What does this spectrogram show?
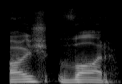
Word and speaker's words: Ajvar: And for the chatters correcting me on the pronunciation, I don't give a fuck. That's how you say it in Turkish. Ajvar. Ayvar, for fuck's sake.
